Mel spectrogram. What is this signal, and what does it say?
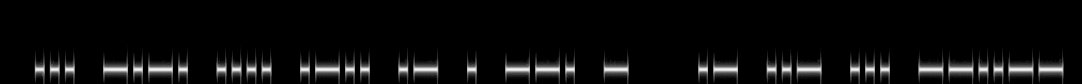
Morse code, heard as a keyed tone, about 16 wpm, 700 Hz. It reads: SCHLAEGT AUS,
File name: Morsekurs / Witze / Witz 21 Juli 2020, 70 F80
